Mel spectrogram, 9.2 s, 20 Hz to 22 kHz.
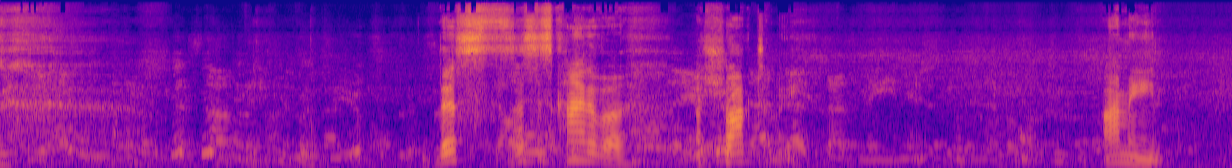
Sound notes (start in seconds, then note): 6.1 Students chattering at Purdue Fort Wayne's Walb Student Union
